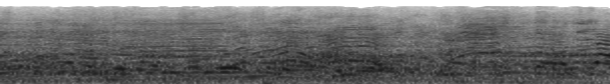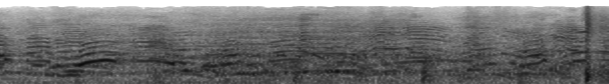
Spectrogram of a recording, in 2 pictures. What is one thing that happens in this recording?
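A crowd of children shout and chatter excitedly close by.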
